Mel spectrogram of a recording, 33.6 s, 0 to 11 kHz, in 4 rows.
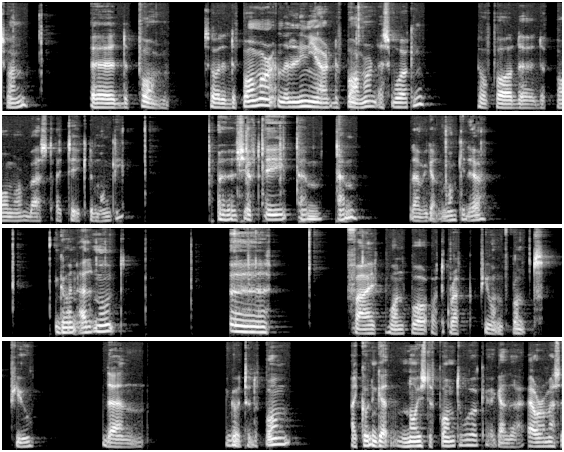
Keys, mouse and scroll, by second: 10.1 x, 12.1 shift+a, 14.2 scroll down 2, 14.3 middle click, 15.0 ctrl+middle click, 16.1 middle click, 17.5 Tab, 19.0 shift+middle click, 20.3 KP_5, 20.5 KP_1, 23.1 scroll up 1, 23.6 shift+middle click, 27.7 click, 28.6 click.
